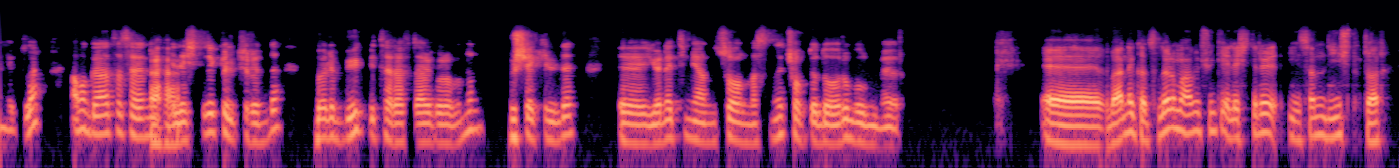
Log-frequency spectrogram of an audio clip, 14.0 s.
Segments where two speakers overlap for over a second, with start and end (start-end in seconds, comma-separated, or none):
none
